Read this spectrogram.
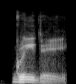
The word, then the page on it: greedy: British English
